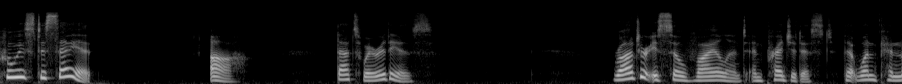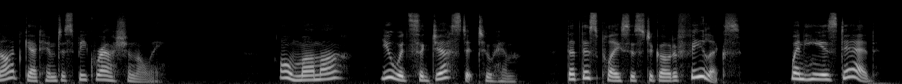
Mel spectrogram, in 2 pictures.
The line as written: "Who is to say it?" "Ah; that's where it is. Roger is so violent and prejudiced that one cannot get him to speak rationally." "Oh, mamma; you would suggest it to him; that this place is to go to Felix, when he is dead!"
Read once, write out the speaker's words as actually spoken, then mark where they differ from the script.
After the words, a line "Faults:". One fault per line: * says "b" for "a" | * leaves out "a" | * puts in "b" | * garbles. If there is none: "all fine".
"Who is to say it?" "Ah; that's where it is. Roger is so violent and prejudiced that one cannot get him to speak rationally." "Oh, mamma; you would suggest it to him; that this place is to go to Felix, when he is dead!"
Faults:
all fine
